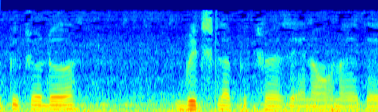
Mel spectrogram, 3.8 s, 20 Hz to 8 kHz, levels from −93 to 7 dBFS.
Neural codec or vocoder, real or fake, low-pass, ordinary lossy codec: none; real; 7.2 kHz; MP3, 24 kbps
